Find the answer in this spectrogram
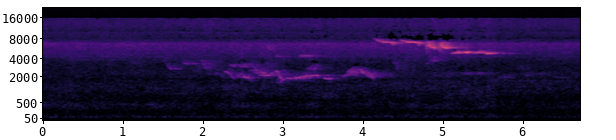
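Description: A songbird singing faintly over a low background hiss. A phrase of quickly changing notes comes about two seconds in, followed by a few high, falling notes around five seconds.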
